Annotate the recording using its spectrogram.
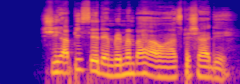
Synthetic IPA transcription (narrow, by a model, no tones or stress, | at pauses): ʃihapisedɛ̃nɾimɛ̃mbahawɔ̃nhaspʰɛʃalde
